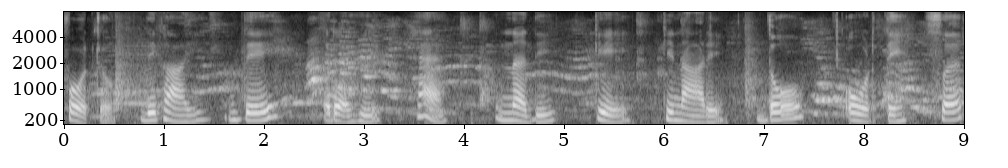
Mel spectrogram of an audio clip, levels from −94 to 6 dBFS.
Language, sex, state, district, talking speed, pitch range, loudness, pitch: Hindi, female, Haryana, Rohtak, 75 wpm, 190-310 Hz, -16 LUFS, 205 Hz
